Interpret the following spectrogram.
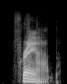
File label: "frap", American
